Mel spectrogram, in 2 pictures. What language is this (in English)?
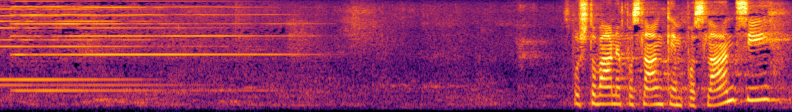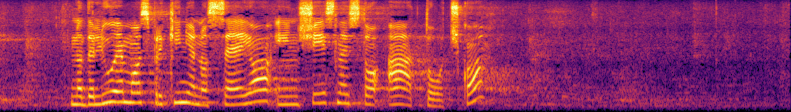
Slovenian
